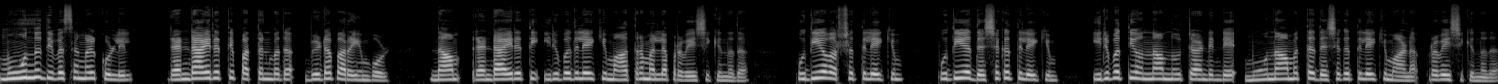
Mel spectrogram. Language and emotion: Malayalam, neutral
